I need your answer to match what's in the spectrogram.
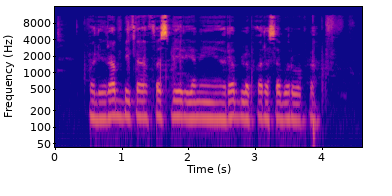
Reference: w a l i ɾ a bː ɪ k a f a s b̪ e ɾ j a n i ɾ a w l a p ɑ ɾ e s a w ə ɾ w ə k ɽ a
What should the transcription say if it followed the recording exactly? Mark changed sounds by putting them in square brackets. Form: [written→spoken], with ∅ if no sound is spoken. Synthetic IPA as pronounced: w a l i ɾ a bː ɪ k a f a s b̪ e ɾ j a n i ɾ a [w→b] l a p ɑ ɾ [e→a] s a [w→b] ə ɾ w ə k ɽ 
